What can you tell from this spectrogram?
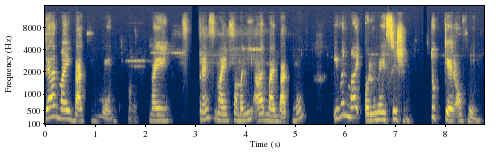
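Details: Recovering global aphasia in a woman after a stroke on an Everest base camp trek about four years earlier, initially unable to speak, read, write or spell; language relearned through speech therapy.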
